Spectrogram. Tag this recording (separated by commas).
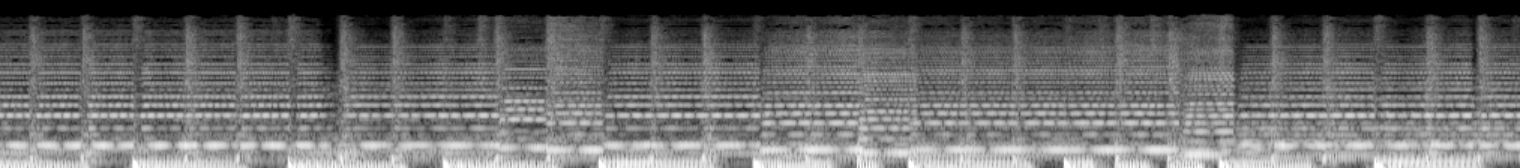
playing accordion, Accordion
